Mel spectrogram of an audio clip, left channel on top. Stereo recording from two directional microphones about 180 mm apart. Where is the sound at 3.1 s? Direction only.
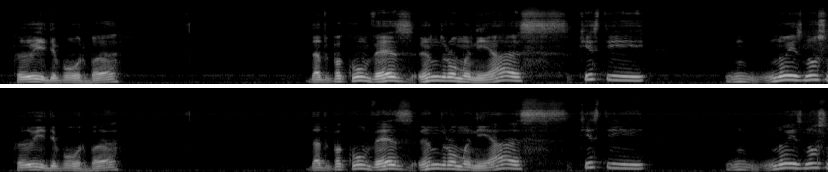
25° left (ahead or behind).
